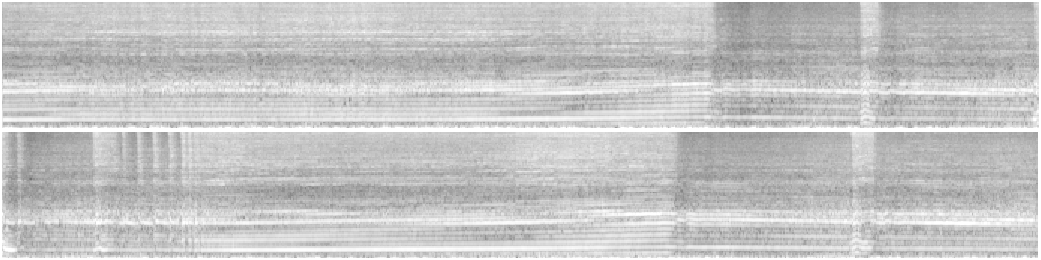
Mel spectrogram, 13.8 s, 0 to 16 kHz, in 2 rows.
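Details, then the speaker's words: Beta two-stroke with 34 Mikuni cross carburettor, 100cc, idle jet 25, during carb tuning: idle buzz wanders up and down in pitch with sputters, won't settle; unstable, badly tuned idle, cause unknown. "elle est vraiment très très mal réglée il y a énormément de choses à revoir"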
